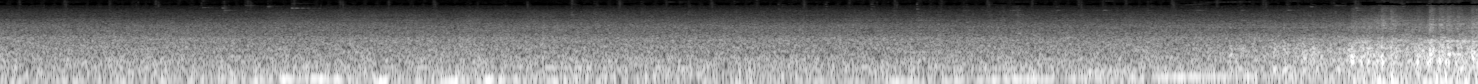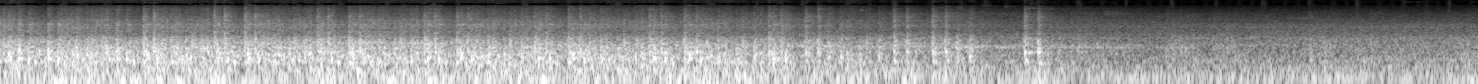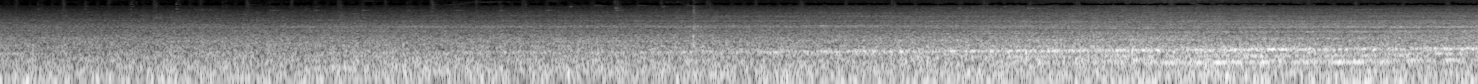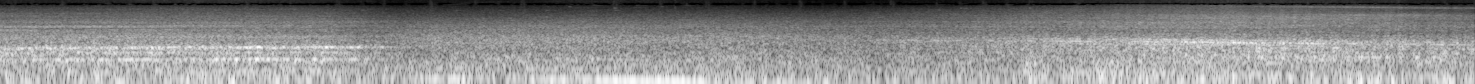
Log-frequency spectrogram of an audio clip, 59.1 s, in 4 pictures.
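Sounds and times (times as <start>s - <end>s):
train rumble: 0.0s - 59.0s
wheels clicking over rail joints: 0.0s - 59.0s
rising whine: 24.4s - 59.0s.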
